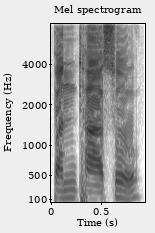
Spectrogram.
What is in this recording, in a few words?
"panthaaso", Sanskrit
